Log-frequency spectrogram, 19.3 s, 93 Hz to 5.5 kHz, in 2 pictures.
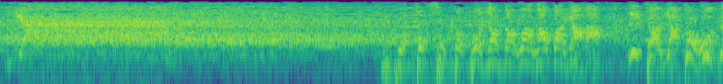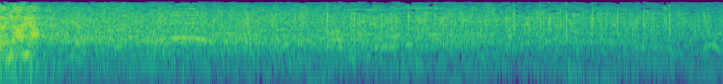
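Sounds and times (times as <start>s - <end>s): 
rhythmic yells: 0.0s - 13.2s
large crowd screaming in unison inside a big room: 0.0s - 19.2s.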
